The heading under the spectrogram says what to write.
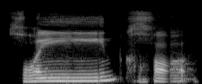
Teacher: আর গইন কণ্ঠের একদম শেষ ভাগ থেকে গইন খ। ঠিক গড়গড়ানি যে ভাব আছে আমরা সকালে উঠে কুলকুল কুলু যখন কুলকুচি করি ঠিক ওই রকমই গইন খ।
